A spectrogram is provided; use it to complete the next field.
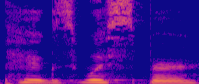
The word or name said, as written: pigs whisper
